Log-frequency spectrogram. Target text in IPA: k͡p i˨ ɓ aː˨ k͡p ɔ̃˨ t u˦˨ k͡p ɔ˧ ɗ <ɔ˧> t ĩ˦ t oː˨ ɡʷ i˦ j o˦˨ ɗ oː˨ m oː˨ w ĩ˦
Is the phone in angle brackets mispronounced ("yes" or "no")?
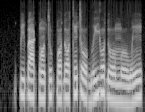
no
